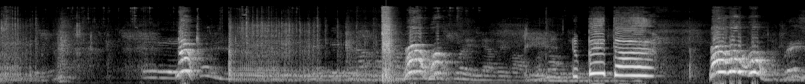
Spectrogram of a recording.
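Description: A dog barking several times in short, high calls, the loudest near the end, while a screen door is pushed open with a click of its frame.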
